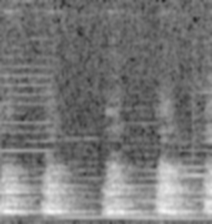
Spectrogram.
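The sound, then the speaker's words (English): A small dachshund barks repeatedly in quick, yappy bursts, about five sharp barks in a steady rhythm, moderately loud, with a faint steady hum underneath. “Her little dog in the back begins barking.”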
